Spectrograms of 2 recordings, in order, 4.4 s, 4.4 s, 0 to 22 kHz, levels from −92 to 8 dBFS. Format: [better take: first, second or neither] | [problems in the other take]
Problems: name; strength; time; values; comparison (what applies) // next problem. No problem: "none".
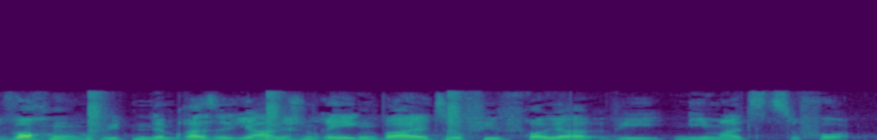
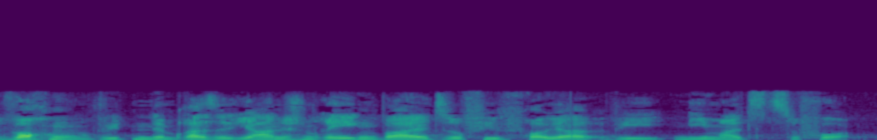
second | background sound (Snare drum); 14 dB below the speech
